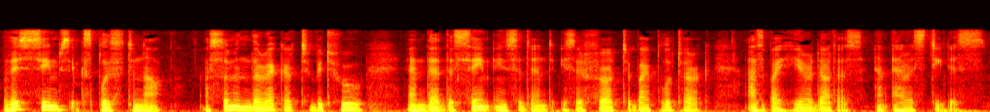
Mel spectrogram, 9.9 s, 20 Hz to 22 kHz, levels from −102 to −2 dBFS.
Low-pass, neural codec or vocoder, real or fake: 7.2 kHz; none; real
